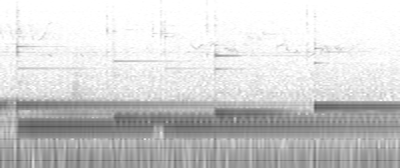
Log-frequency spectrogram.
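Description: Box kalimba (thumb piano) playing a slow melody with the thumbs: a few metal tines plucked together just after the start, then single notes about once a second, each left ringing under the next.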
